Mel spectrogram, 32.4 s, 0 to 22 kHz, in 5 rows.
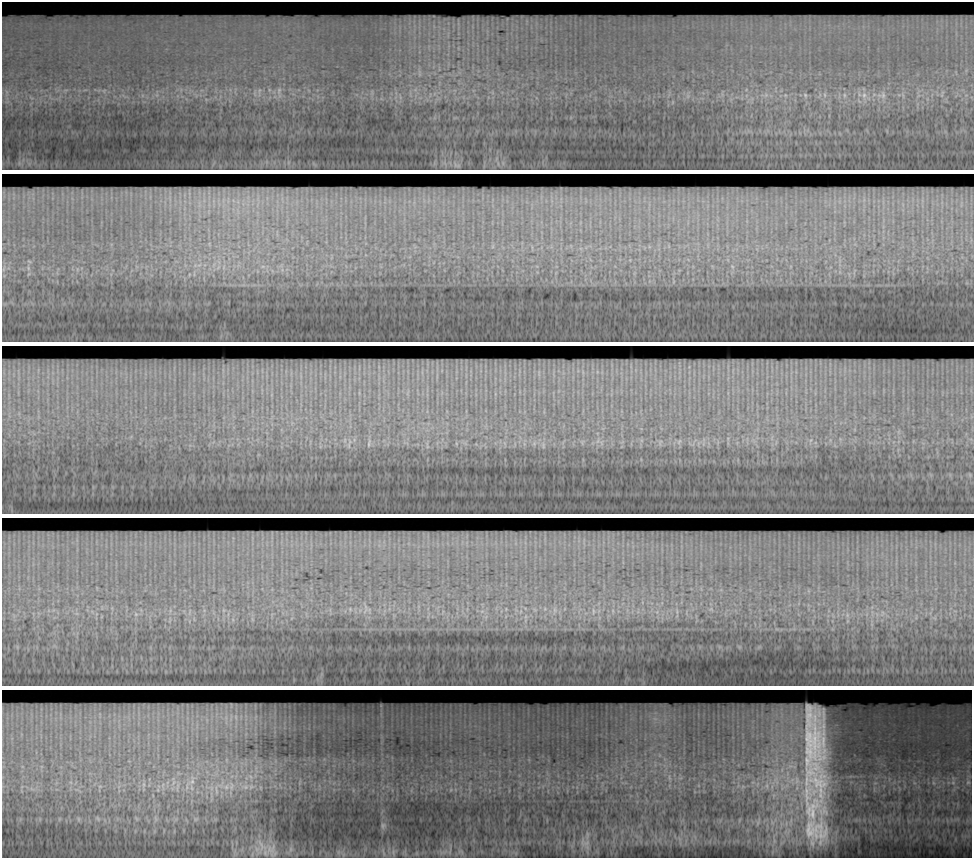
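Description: Hyundai Starex's 2.5-litre turbo diesel engine idling steadily, with diesel clatter. A thin high whine comes and goes twice partway through.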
